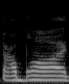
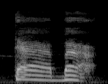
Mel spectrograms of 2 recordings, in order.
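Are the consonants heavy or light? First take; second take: heavy; light. First: The consonants are heavy and thick. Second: The consonants are light and thin. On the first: The speaker calls it wrong. "bukan taba" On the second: The speaker calls it right. "tapi taba"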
